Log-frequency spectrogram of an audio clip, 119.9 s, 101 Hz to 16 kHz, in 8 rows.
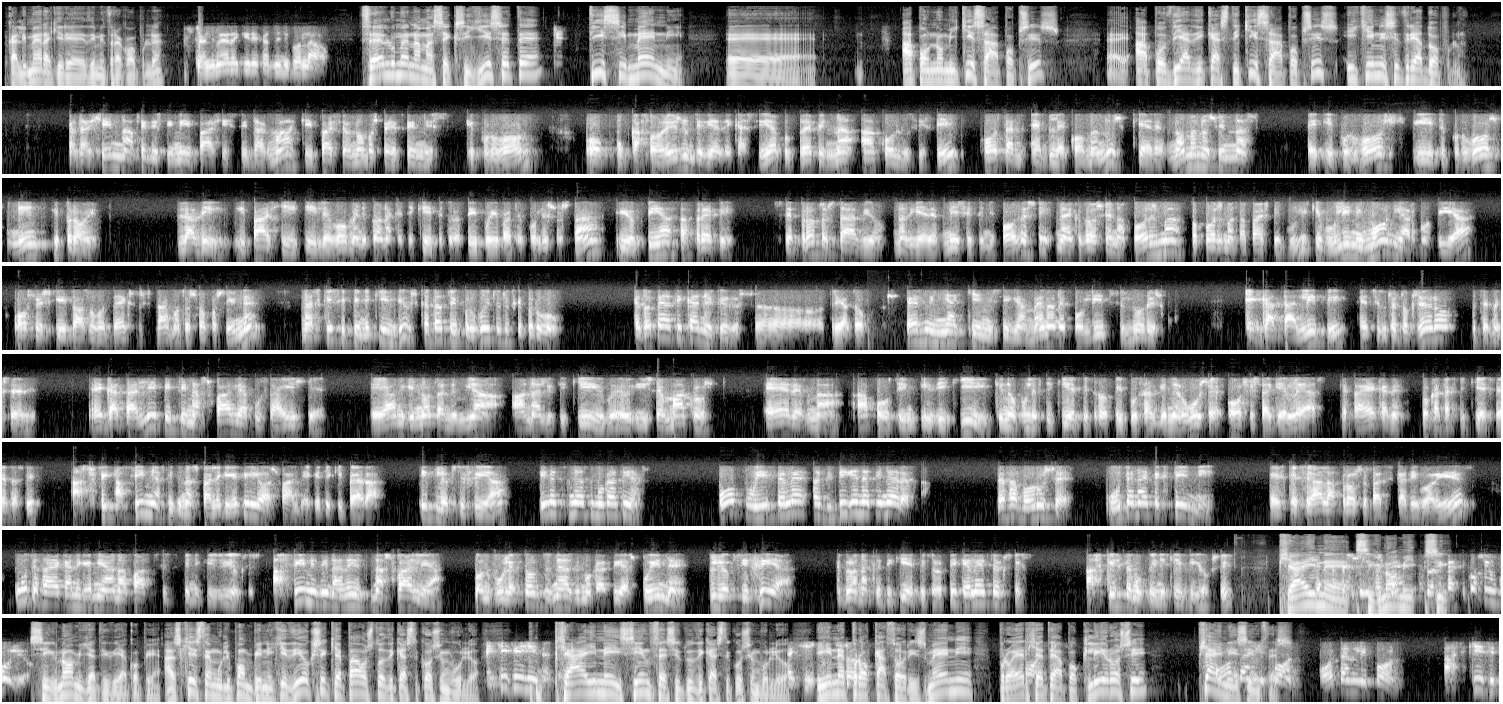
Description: Για «κίνηση πολύ υψηλού ρίσκου» κάνει λόγο ο δικηγόρος, Μιχάλης Δημητρακόπουλος μιλώντας στον Realfm 97,8 και την εκπομπή του Νίκου Χατζηνικολάου για την πρωτοβουλία του Χρήστου Τριαντόπουλου να ζητήσει να πάει στον φυσικό δικαστή.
